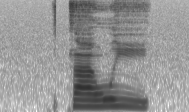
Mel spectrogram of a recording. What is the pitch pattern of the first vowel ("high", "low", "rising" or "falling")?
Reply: high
